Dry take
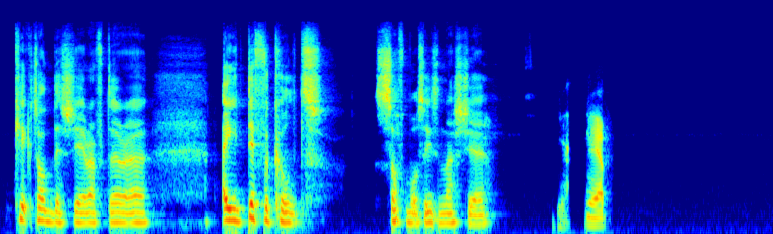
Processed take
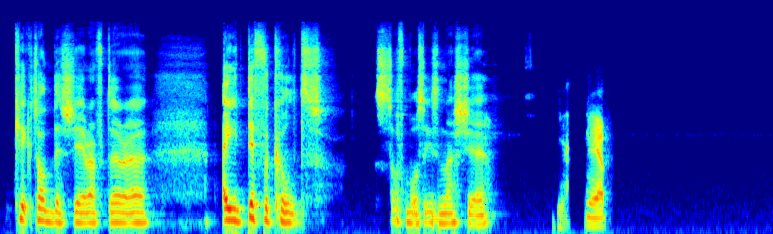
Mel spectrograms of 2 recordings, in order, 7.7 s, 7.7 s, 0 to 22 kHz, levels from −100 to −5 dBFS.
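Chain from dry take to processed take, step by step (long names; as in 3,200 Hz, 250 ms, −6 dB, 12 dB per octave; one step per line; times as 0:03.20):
0:02.96–0:05.62: compressor whose output falls as the input rises −34 dBFS, ratio −1
level +3.5 dB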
